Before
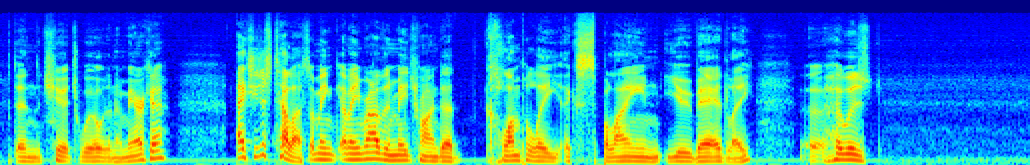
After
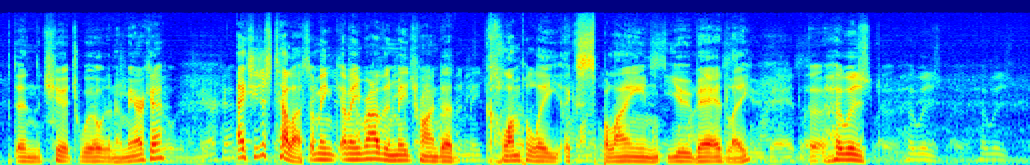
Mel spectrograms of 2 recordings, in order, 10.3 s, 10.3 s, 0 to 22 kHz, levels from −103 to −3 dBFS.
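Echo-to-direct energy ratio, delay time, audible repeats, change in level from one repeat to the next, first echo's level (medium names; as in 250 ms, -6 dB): -20.0 dB, 725 ms, 2, -7.5 dB, -21.0 dB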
